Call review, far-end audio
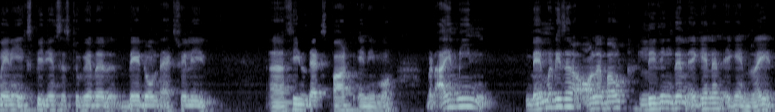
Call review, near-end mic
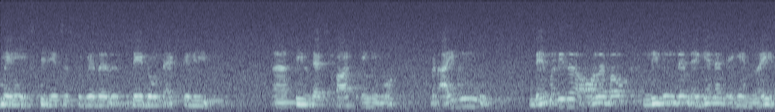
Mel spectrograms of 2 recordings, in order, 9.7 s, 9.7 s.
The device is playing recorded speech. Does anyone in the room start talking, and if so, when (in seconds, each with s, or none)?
none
